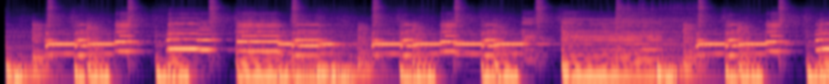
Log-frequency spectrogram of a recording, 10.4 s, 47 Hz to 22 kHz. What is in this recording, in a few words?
Steamy Travelling Mood Epic Battle; P4G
